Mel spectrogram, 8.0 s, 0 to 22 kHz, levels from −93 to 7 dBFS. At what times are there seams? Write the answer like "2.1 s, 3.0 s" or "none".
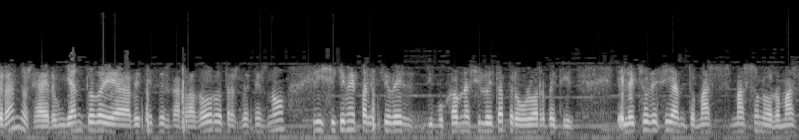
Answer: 3.0 s

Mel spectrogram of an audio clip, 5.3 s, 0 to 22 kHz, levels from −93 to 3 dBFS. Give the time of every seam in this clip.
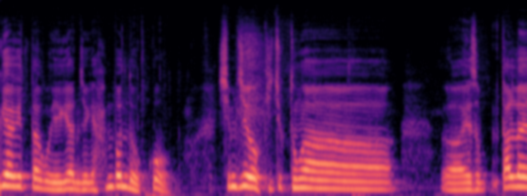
none

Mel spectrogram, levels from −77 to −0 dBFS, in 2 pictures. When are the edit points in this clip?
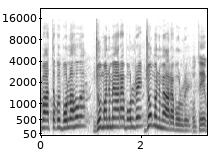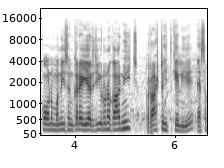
1.0 s, 2.0 s, 3.0 s, 5.3 s

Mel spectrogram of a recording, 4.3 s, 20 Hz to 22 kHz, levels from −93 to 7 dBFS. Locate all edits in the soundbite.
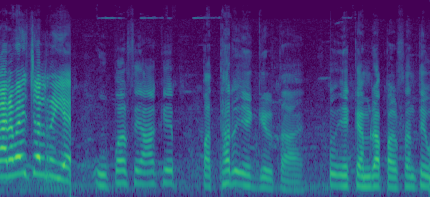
0.7 s, 3.3 s

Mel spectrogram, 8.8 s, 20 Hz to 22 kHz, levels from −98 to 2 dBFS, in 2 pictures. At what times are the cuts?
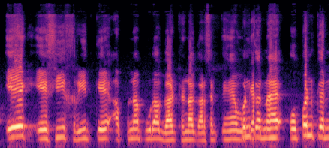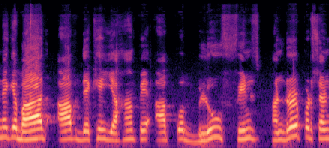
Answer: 3.2 s

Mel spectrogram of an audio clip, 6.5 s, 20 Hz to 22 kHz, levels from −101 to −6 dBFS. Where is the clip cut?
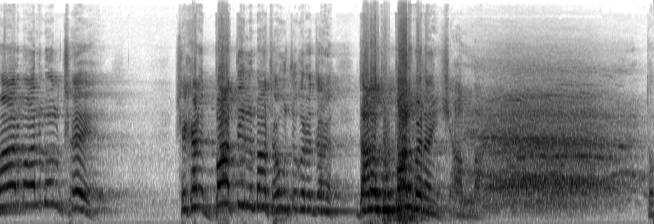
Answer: none

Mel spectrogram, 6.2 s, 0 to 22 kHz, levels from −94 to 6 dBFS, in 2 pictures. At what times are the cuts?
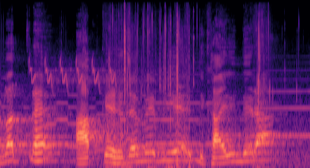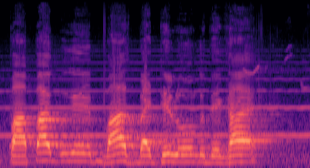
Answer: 3.1 s

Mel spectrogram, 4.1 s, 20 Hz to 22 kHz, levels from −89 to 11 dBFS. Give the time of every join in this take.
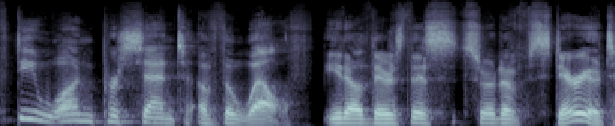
2.1 s

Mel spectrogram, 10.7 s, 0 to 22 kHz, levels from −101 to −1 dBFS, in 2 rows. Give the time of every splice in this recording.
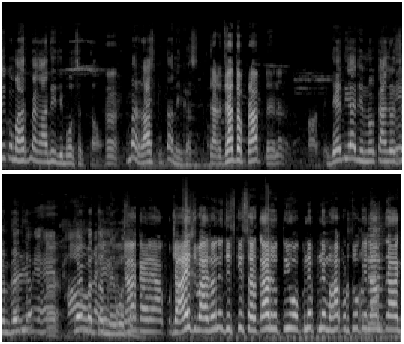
7.5 s

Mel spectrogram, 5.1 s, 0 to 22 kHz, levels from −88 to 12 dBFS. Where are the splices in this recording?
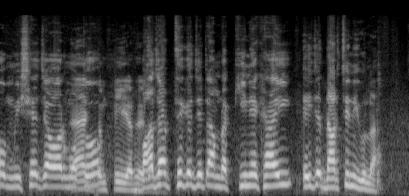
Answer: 3.7 s

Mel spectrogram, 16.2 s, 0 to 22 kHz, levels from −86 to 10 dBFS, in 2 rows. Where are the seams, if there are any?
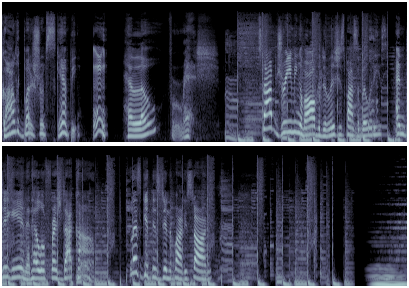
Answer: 15.2 s

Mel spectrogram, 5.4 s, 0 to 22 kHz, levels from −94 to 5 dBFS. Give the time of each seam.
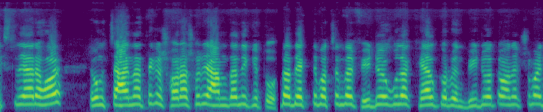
2.8 s

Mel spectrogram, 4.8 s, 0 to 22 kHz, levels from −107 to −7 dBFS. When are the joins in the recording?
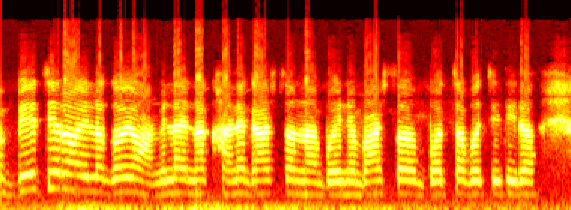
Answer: none

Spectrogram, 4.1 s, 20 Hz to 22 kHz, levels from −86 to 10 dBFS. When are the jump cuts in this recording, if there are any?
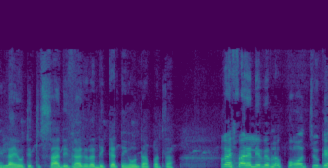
2.7 s

